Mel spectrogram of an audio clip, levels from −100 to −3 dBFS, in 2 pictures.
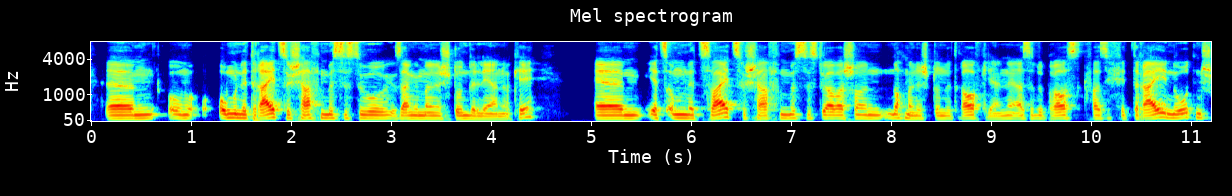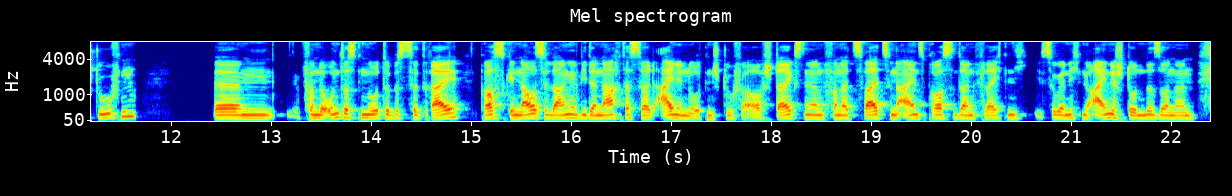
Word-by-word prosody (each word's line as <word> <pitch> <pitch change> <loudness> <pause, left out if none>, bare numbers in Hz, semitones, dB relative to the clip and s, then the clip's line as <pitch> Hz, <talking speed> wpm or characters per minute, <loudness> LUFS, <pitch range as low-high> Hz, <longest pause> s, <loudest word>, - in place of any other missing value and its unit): Ähm, 120 +2 +4
um 125 -2 -3 0.3
um 145 0 +4
'ne 135 -1 +2
3 120 +4 +6
zu 130 -3 +4
schaffen, 125 +2 +1
müsstest 130 -1 +5
du, 125 -2 -1
sagen 115 +2 0
wir 115 - -2
mal, 115 0 -2
'ne 110 - -4
Stunde 115 +1 -3
lernen, 100 -2 -4
okay? - - -4 0.6
Ähm, 115 0 +5
jetzt, - - +3
um 130 0 +2
'ne 120 -1 -2
2 140 +5 +7
zu 160 0 +1
schaffen, 110 +3 0
müsstest 130 0 +2
du 125 - +1
aber 120 0 +3
schon 125 +2 -4
noch 135 0 -3
mal 135 - -3
'ne 110 - -7
Stunde 110 -1 -6
drauf 120 +2 0
lernen, 110 0 -10
ne? 115 - -7
Also, 110 +3 -2
du 115 0 -10
brauchst 120 +3 +1
quasi 115 -1 -5
für - - -13
3 160 - +3
Notenstufen, 150 +4 -3 0.8
ähm, 120 0 0 0.3
von 125 -2 -3
der - - +1
untersten 150 -3 -1
Note 135 0 -2
bis 130 0 +1
zur - - 0
3, 160 +2 +1 0.2
brauchst 125 +1 +2
du - - -21
genauso 130 +2 +2
lange 125 +2 -1
wie 125 - -4
danach, 125 +1 -1
dass 125 -1 -1
du - - -3
halt 115 - -4
eine 125 0 +1
Notenstufe 110 +2 -8
aufsteigst, 105 +6 -2
ne? 125 0 -4
Und 120 0 -6
von 125 - -5
'ner 115 -1 -3
2 120 +2 +3
zu 125 - -2
'ner - - -2
1 125 0 -2
brauchst 125 0 -1
du - - -11
dann 120 -1 -3
vielleicht 110 -1 -7
nicht 125 0 -8
sogar 125 -4 -3
nicht 125 0 -6
nur - - -7
eine 145 - +1
Stunde, 125 -1 -4
sondern, 115 0 -5
125 Hz, 215 wpm, -24 LUFS, 115-130 Hz, 0.8 s, 2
